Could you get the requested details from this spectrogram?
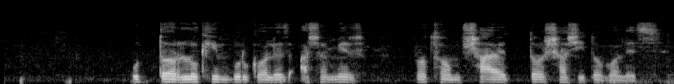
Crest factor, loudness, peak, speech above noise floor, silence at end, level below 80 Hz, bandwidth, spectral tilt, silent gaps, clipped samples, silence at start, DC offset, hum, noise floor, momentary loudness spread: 20 dB; -19 LUFS; -2 dBFS; 37 dB; 0.05 s; -54 dBFS; 7.6 kHz; -5 dB/octave; none; under 0.1%; 0.2 s; under 0.1%; none; -56 dBFS; 10 LU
